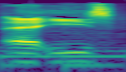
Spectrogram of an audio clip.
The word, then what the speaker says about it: Air 3S: Late to the party, Silver Sonic says its name is pronounced Air Ease. Sleet speak.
